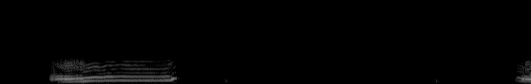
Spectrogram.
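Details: Pomeranian puppy snoring loudly while asleep with its eyes open indoors: one harsh buzzy rattling snore with stacked harmonics lasting over a second, then quiet with faint clicks, another snore starting at the end.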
